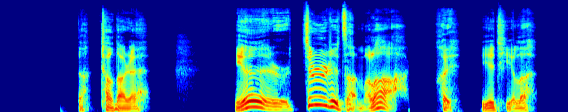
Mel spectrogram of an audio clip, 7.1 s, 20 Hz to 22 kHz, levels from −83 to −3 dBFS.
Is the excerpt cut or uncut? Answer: cut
